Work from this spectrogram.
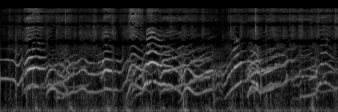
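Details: Loud, insistent squealing from newborn Jindo puppies, nine born on New Year's Day at a countryside house over a morning birth; many tangled high wailing cries overlap continuously, swooping up and down.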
